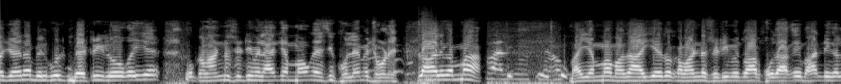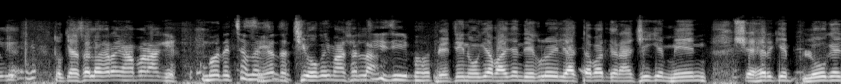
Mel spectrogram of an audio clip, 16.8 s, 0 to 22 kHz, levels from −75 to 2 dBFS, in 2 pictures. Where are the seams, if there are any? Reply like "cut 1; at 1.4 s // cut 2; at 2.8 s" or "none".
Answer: cut 1; at 4.1 s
